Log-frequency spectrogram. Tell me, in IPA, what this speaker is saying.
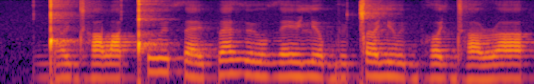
ɡ͡ǃ ɐ˨ y̯ dʱ ɐ˨ lˠ ɐ˨ ǃʰ u˦ y̯ θ ɛ˨ y̯ p ɛ˦ ð ʉ˨ u̯ ð e˦ y̯ lʲ ɤ˨ b ʉ˨ ǀ œ˦ lʲ u˨ y̯ bʱ ɤ˨ lʲ dʱ ɐ˨ ɹ ɐ˦

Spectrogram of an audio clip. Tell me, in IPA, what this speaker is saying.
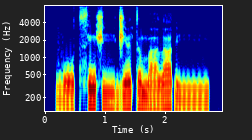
v oː˨ t s ĩ˦ ʃ iː˧ d͡ʒ ɛ̃˧ t ə˧ m a˨ l a˦ ɗ iː˨

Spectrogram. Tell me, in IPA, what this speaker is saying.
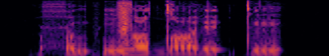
ħ u ʔ ŋ͡ǁ u dˤ ɯ ɾ e ʔ t ĩ

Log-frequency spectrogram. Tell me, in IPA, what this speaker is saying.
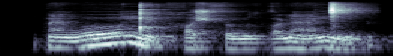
p æ̃˨ l w oː˧˥ ŋ͡ǃ ẽ˨ p h ɒ˨ ʃ ħ uː˨ l ɡ ɒ˧˥ ɳ æ̃ː˩˥ ŋ͡ǀ ĩ˩˥ p

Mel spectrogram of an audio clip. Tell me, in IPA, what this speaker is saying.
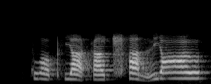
k w ɔ˥˧ pʰ j ä˥˩ k ä˥ ʈ͡ʂʰ a˥˩ n l j ɑ˥ ʊ̯

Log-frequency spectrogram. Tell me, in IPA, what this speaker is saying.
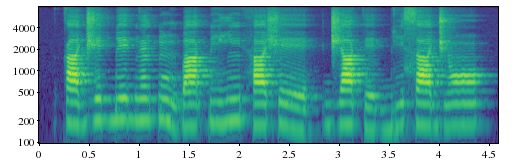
k a˧ d͡ʒ e˦ ɡ͡b e˦ ɡ ɛ̃˦ k͡p ũ˦˨ ɡ͡b a˧ k͡p i˧ j ĩ˦ h a˦ ʃ e˦˨ | d͡ʒ a˧ k e˨ ɡ͡b i˨˦ s a˦ d͡ʒ ɔ̃˦

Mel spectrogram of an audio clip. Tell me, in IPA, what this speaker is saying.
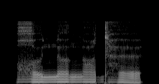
ʁ ʊ n ʌ ŋ ɑ dʱ ɜ

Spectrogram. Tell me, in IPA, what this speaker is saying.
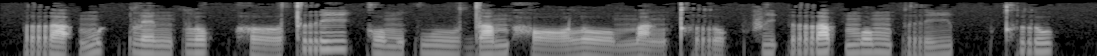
r a˨˩ ʔ m ɯ˥˩ k̚ p l e˧ n p l o˦˥ k̚ h ɤː˩˦ t r iː˥˩ k o˧ m k w uː˧ d a˦˥ m h ɔː˩˦ l oː˨˩ m a˩˦ ŋ kʰ r o˨˩ k̚ f i˥˩ ʔ r a˥˩ p̚ m o˥˩ m p r iː˦˥ p̚ | kʰ r u˥˩ k̚

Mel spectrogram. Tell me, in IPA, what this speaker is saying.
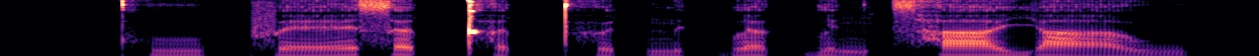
kʰ uː˨ p̚ f ɛː˨˥ s ɐ˧ t̚ kʰ ɐ˨ t̚ t̪ʰ ɵ˨ t̚ n̪ ɪ˧ k̚ l ɐ˥ k̚ l ɪ˨˩ ŋ t͡sʰ aː˥ j aː˨ w

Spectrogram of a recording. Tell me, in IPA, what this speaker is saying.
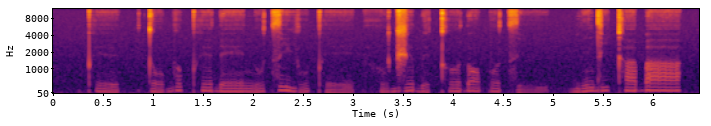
pʰ ɪ˨ | t o˨ b ʊ˦ pʰ ɪ˦ ɗ eː˦ n u˨˦ t͡s i˦ j u˨˦ pʰ e˨ | h u˨ d͡ʒ ɪ˦ ɓ ɪ˨ kʰ ʊ˦ ɗ ɔ˦ p ʊ˦ t͡s i˨ | b ĩ˨˦ d i˦ kʰ a˦ ɓ a˦

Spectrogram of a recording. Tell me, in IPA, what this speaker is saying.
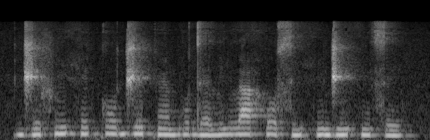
d͡ʒ e˧ f ĩ˦ h e˦ k o˦ d͡ʒ e˦˨ k ɛ̃˧ b o˦ d ɛ˧ l i˦ l a˦ h o˦˨ s i˨˦ h ĩ˦ d͡ʒ ĩ˦ h ĩ˦˨ s e˧

